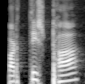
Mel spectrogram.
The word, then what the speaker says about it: प्रतिष्ठा: समझने वाली चीज है प्रतिष्ठा प्रतिष्ठा जैसे श बोलेंगे वो मुरधने की आवाज आएगी और आवाज किसकी होगी श के साथ में ठ का उच्चारण होता है ध्यान रखना इसी प्रकार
